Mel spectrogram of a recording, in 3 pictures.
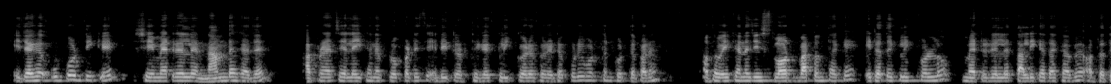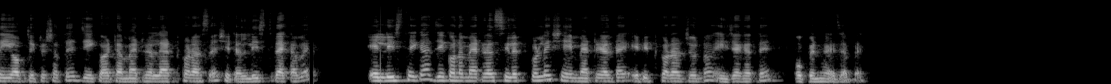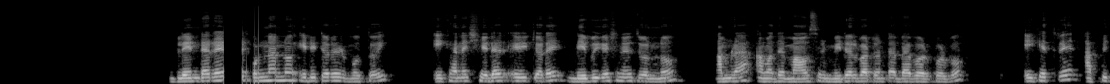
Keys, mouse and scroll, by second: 1.7 Escape, 17.3-18.7 middle drag, 18.8-19.6 scroll up 2, 19.2 middle click, 24.8-25.6 scroll down 2, 25.4-27.6 middle drag, 27.9-28.6 scroll up 1, 28.4 middle click, 29.2-30.9 middle drag, 29.2-30.1 scroll down 2, 31.2-32.8 middle drag, 31.2-31.8 scroll up 2, 31.8-32.6 scroll down 2.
